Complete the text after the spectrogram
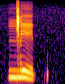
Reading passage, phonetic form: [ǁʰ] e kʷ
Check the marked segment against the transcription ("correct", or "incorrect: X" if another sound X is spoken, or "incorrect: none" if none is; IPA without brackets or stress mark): incorrect: ŋ͡ǁ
